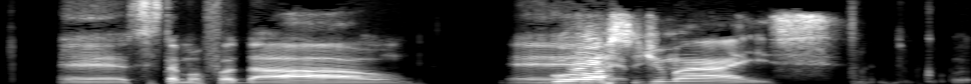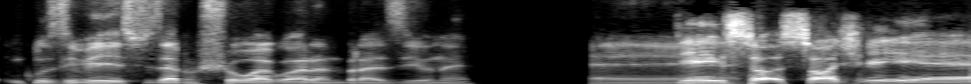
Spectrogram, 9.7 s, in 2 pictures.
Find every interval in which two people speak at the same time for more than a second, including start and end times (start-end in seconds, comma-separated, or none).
none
